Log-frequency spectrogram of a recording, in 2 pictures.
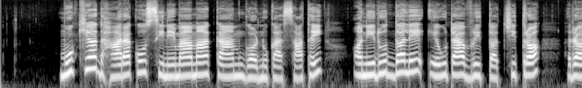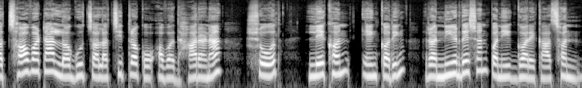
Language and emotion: Nepali, neutral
